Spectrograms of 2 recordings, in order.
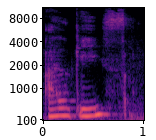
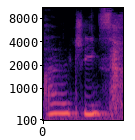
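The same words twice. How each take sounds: First: The word is said with a Norse pronunciation. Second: The word is said with an anglicized pronunciation. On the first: The speaker calls it right. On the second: The speaker calls it wrong.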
